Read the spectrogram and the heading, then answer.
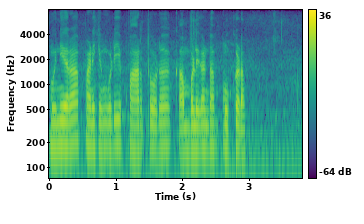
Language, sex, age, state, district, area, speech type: Malayalam, female, 45-60, Kerala, Idukki, rural, spontaneous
